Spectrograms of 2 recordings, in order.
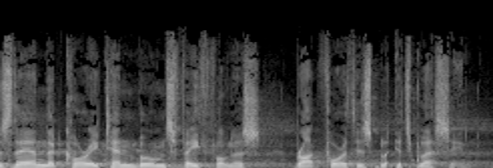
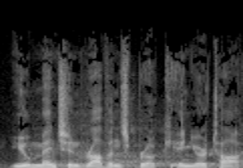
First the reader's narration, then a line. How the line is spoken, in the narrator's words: he said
